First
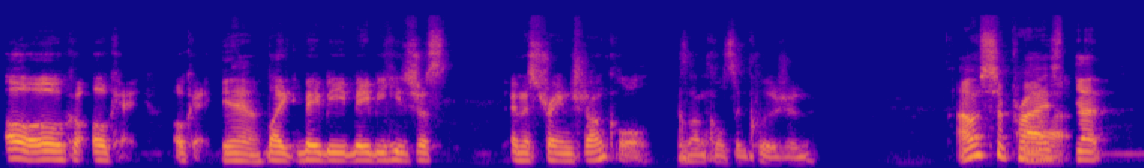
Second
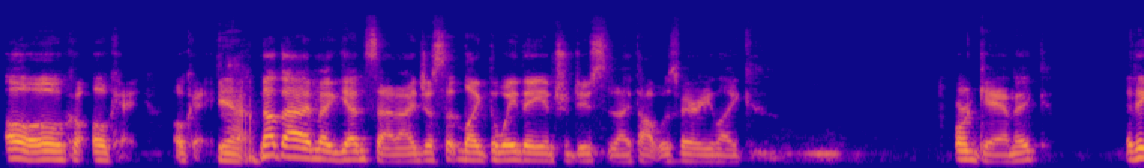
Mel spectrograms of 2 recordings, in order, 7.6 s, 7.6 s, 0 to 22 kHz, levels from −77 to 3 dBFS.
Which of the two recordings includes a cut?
first; 2 cuts; at 1.4 s, 4.5 s

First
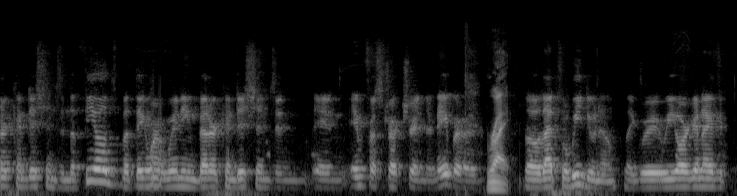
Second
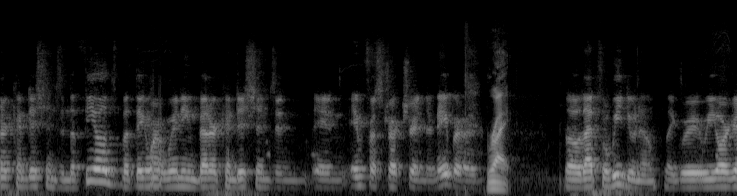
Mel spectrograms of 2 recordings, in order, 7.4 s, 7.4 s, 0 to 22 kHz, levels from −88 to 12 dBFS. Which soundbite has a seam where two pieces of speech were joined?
first; 1 cut; at 5.1 s

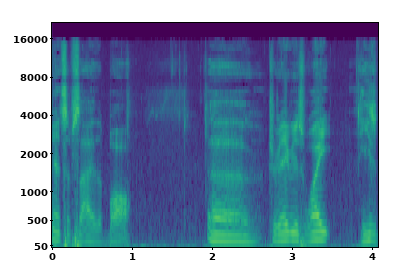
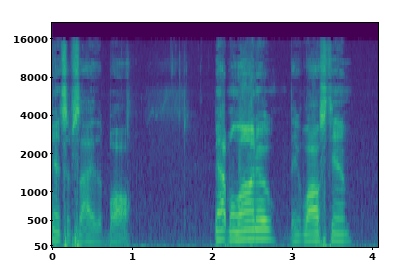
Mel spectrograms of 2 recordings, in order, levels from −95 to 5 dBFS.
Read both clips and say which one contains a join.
first; 1 cut; at 1.9 s

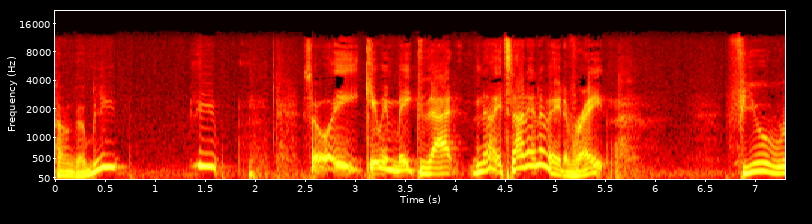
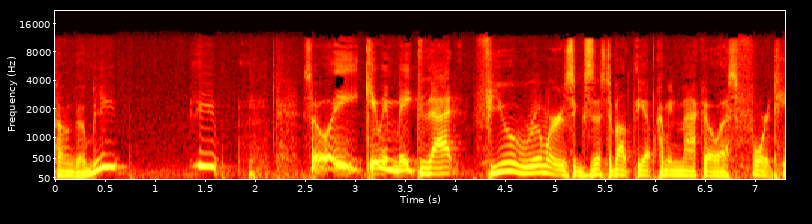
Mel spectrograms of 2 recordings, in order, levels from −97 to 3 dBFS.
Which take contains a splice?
second; 1 cut; at 4.1 s

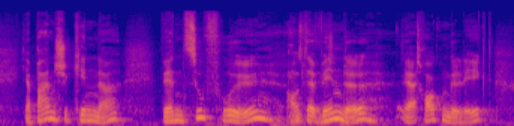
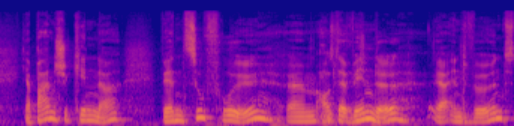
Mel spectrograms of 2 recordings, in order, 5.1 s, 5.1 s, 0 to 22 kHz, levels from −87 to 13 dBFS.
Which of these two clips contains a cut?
first; 2 cuts; at 2.9 s, 4.2 s

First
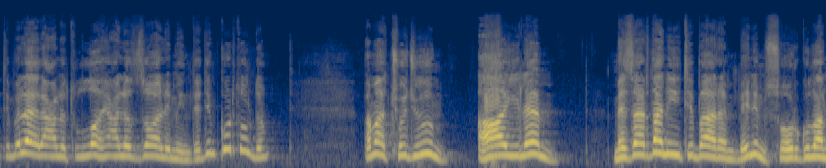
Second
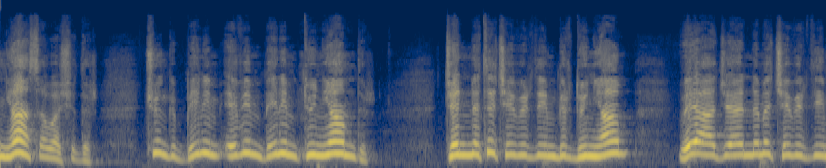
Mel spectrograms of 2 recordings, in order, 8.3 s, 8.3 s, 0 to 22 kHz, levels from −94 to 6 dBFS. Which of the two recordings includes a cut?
first; 1 cut; at 4.7 s

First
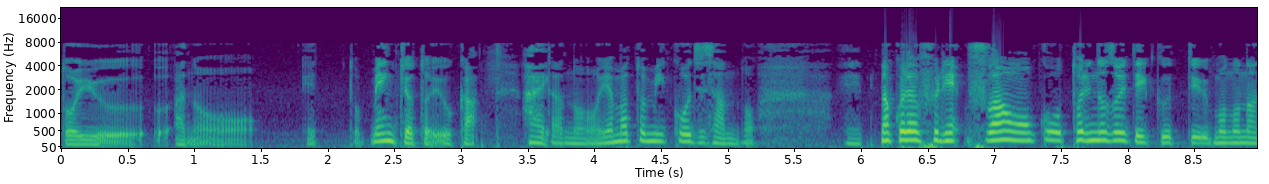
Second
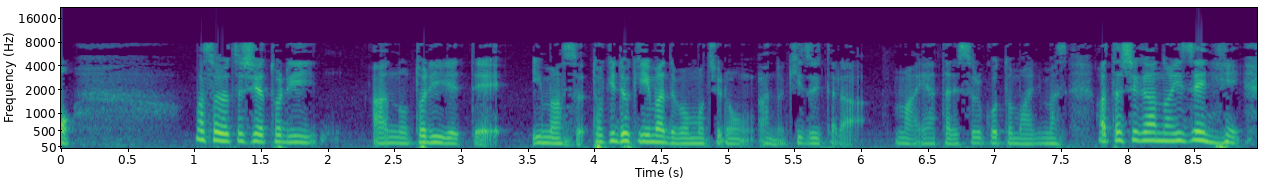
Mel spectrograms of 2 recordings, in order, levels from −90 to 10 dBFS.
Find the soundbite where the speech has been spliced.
first; 3 cuts; at 2.3 s, 3.7 s, 6.0 s

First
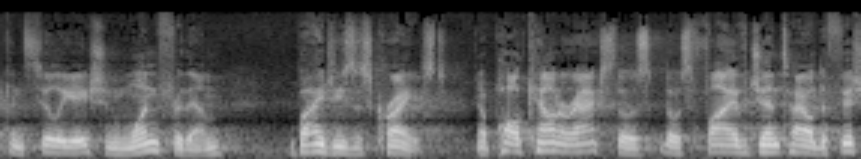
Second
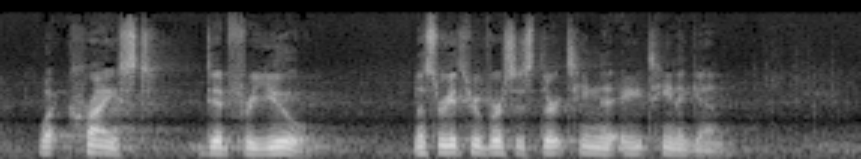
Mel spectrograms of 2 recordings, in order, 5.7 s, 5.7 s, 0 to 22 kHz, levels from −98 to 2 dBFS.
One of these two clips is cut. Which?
first; 1 cut; at 3.1 s

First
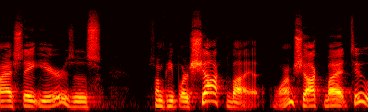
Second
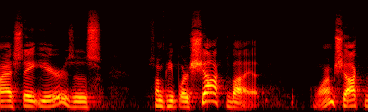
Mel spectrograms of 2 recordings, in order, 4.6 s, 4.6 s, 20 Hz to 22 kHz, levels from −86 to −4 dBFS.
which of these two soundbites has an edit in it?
first; 1 cut; at 3.3 s

